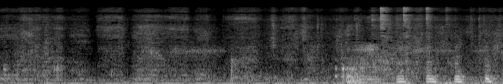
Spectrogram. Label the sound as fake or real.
real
